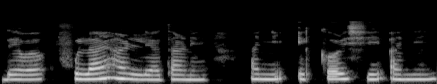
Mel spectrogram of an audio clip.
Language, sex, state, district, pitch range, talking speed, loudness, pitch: Konkani, female, Goa, North and South Goa, 225-245 Hz, 125 wpm, -18 LUFS, 235 Hz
